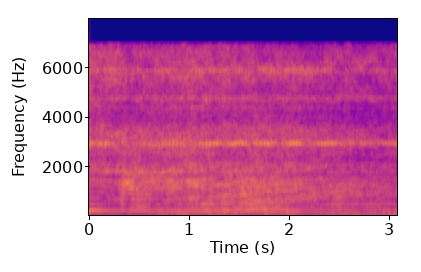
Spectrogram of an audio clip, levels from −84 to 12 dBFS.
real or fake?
fake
